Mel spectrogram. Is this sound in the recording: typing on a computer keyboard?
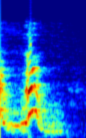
no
